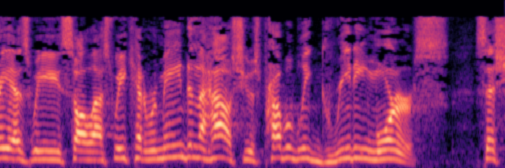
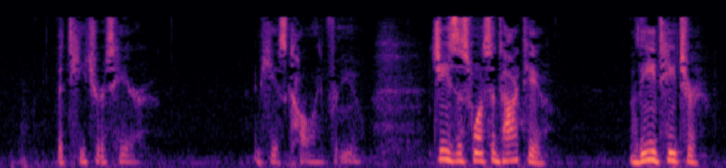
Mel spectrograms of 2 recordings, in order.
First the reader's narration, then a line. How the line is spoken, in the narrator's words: she just sort of whispers in her ear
